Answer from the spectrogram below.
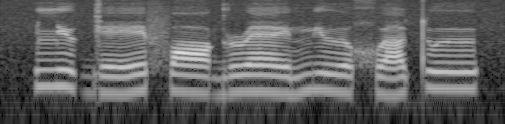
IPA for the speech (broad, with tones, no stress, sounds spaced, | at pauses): lʲ ɯ˥˨ ɡ eː˨˩˦ f ɒː˧˩ ɡ ɹ ɛː˧˩ ɪ̯ mʲ ɯː˧˩ χʷ a˨˩˦ tʷ ɯː˦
